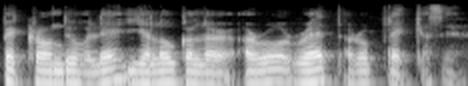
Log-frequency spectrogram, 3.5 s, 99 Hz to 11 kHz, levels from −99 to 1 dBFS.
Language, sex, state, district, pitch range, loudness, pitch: Nagamese, male, Nagaland, Kohima, 115-125 Hz, -16 LUFS, 115 Hz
